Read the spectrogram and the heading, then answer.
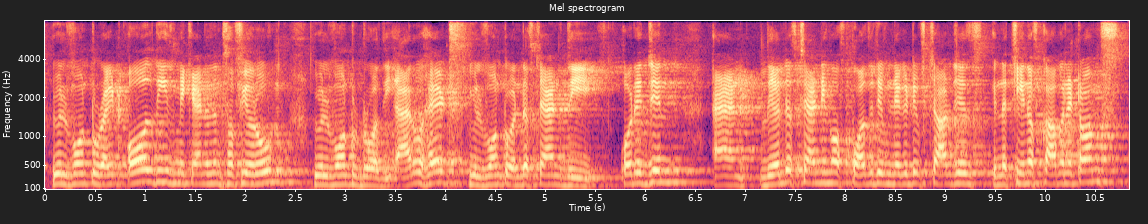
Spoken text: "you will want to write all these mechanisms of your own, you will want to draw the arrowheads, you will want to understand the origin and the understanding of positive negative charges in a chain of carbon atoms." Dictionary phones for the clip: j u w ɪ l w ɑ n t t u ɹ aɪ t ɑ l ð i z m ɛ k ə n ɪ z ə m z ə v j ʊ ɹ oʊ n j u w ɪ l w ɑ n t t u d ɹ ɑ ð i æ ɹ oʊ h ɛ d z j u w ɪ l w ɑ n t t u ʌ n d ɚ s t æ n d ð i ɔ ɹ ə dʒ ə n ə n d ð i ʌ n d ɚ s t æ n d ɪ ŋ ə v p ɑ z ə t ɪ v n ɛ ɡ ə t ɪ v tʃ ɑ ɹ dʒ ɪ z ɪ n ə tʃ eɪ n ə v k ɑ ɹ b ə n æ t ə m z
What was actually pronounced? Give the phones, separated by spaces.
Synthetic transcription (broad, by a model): j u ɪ l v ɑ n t t u ɹ aɪ t ɑ l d i z m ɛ k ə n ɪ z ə m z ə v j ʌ ɹ oʊ n j u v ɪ l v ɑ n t t u d ɹ ɑ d i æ ɹ oʊ h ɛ d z j u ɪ l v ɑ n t t u ʌ n d ɚ s t æ n d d i ɔ ɹ ə dʒ ə n ə n d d i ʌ n d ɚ s t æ n d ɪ ŋ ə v p ɑ z ə t ɪ v n ɛ ɡ ə t ɪ v tʃ ɑ ɹ dʒ ɪ z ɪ n ə tʃ eɪ n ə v k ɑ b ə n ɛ t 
